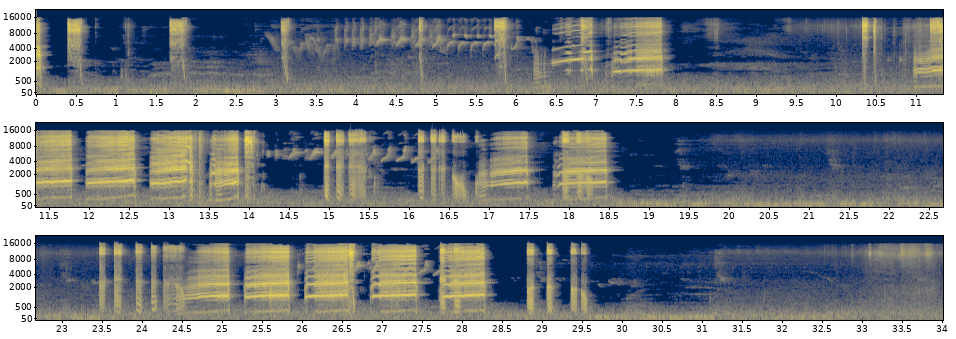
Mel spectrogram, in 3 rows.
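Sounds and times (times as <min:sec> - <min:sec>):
bird chirps: 0:01.7 - 0:02.2, 0:02.8 - 0:07.8, 0:13.1 - 0:16.9, 0:25.6 - 0:30.1.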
